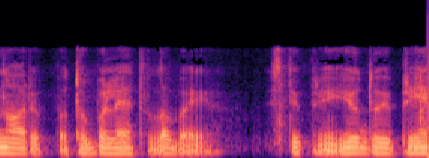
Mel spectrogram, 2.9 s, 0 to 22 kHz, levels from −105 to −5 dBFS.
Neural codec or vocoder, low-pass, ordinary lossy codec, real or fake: none; 7.2 kHz; MP3, 48 kbps; real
